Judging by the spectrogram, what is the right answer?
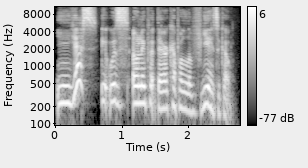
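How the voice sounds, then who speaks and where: A woman's voice: medium pitch, brisk, no room sound, clean studio sound, close to an everyday voice. An actress playing a proper, anxious young lady who seeks help in a live 1940s-style radio mystery, polite and earnest. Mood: earnest, nervous.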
